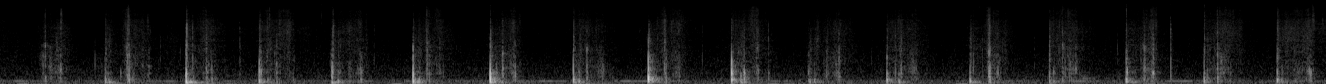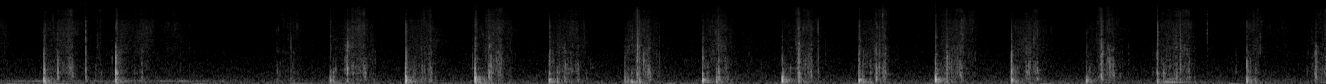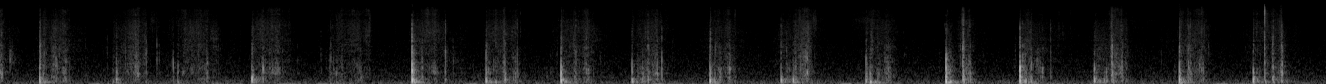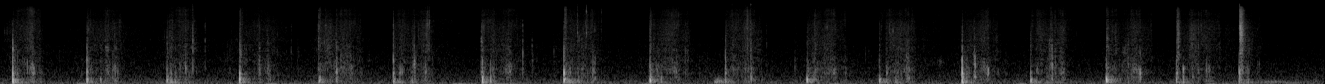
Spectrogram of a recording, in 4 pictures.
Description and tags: soil 12a squeakysportshoes walk
Walking on soil: squeaky sport shoes. Recorded with a ZOOM H2 in a basement of a house: a wooden container placed on a carpet filled with soil. Normalized with Audacity.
